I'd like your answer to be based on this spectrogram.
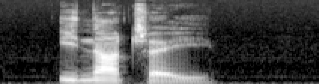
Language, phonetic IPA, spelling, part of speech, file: Polish, [ĩˈnat͡ʃɛj], inaczej, adverb, Pl-inaczej.ogg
